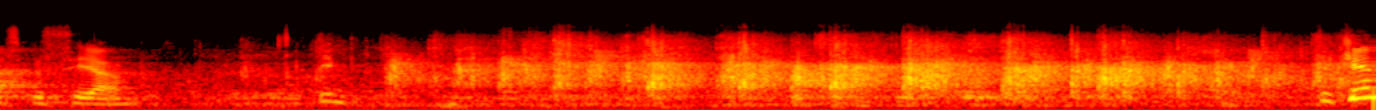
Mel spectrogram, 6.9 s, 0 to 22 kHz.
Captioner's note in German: Beifall bei dem BÜNDNIS 90/DIE GRÜNEN und der CDU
